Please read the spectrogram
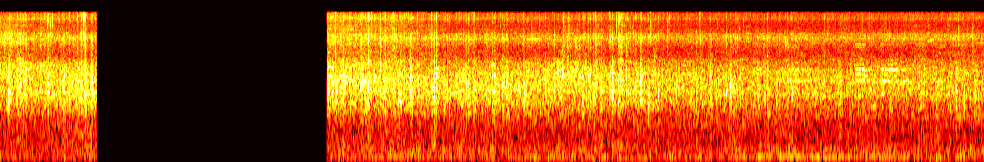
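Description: Heavy rain pouring steadily, a continuous hiss with a faint low hum underneath. The sound cuts out completely for about two seconds, about a second in, then resumes.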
